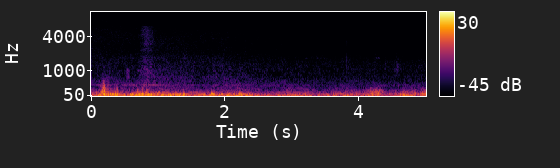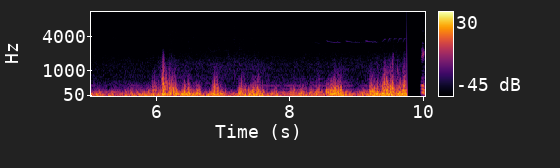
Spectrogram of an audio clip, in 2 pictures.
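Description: Wind buffeting the microphone in a 15 to 20 mph breeze: a steady low rumble that surges in gusts, louder in the second half, cutting out briefly near the end.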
